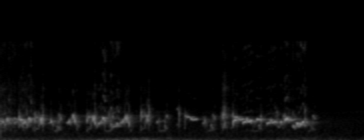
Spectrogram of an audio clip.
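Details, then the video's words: Sooty-headed bulbul calling a rival, as a lure: a continuous three-second stream of fast chirps and warbled notes, bubbling and varied, ending with a few clearer whistled notes. "Suara Burung Pikat Kutilang Cengkeram || Kutilang Memanggil Lawan"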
